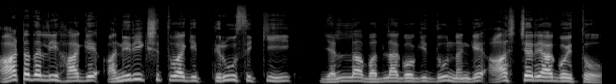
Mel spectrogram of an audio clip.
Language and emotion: Kannada, surprised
